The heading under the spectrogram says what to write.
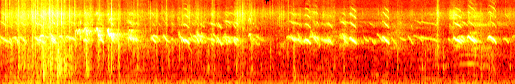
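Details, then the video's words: Baby chicken chicks chirping: many short, high, downslurred peeps overlapping in a steady, busy chorus, with louder bursts and brief lulls between. "MURGI Baby "Chicks Chirping" Sound"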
